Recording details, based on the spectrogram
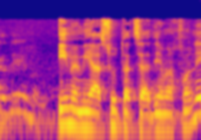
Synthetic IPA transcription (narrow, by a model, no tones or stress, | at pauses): imhemjaasut̪at͡sead̪imanaχo̞ni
